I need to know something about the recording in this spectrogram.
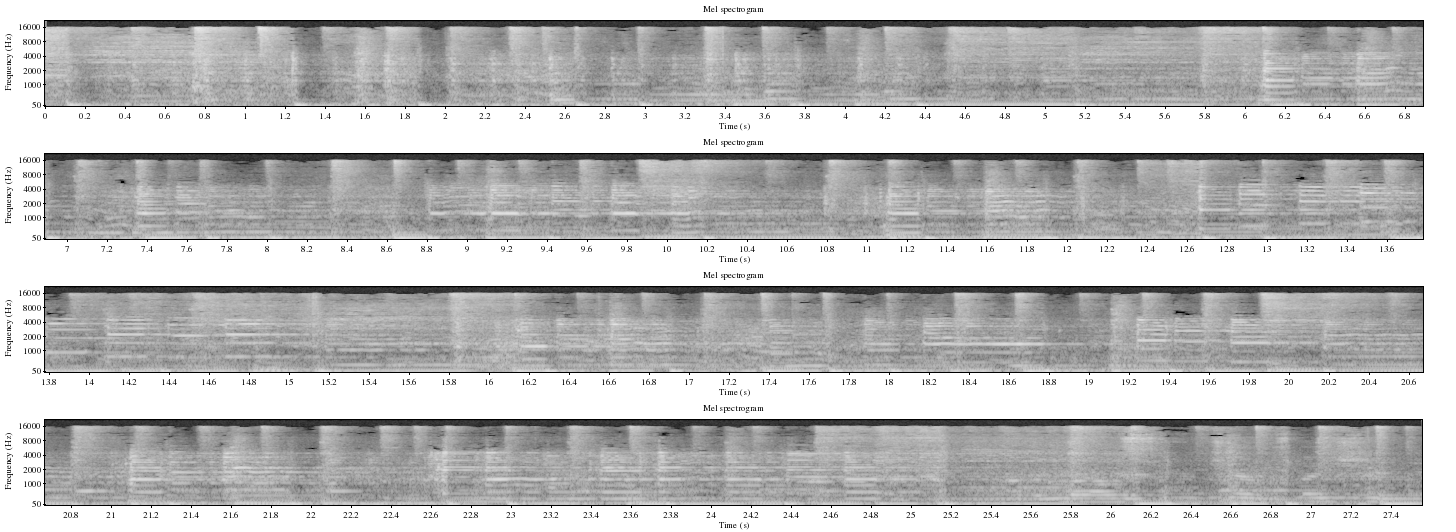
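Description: Live band playing an instrumental passage on electric guitars, bass guitar and drums, with a heavy bass and a steady drum beat.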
